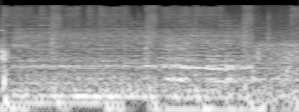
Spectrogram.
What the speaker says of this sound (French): Donc on peut bien voir, hein, frelon asiatique.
